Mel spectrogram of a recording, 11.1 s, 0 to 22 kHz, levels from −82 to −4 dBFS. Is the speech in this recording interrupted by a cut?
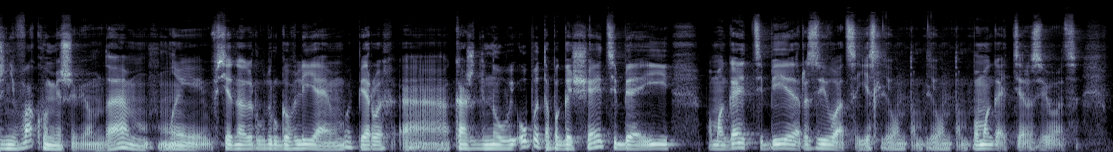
yes; 1 cut; at 9.3 s

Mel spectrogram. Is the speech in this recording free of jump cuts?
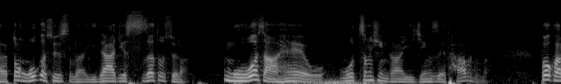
no; 1 cut; at 2.1 s

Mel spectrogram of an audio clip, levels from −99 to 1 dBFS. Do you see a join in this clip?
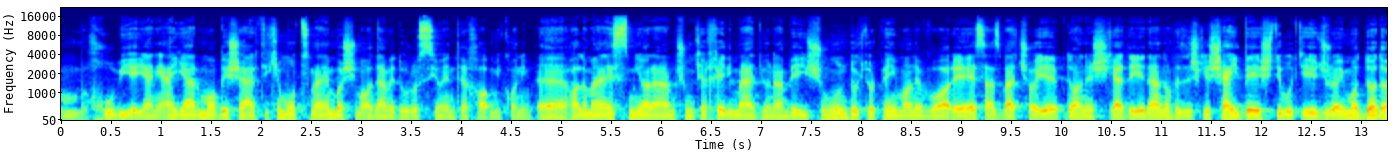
no; 0 cuts

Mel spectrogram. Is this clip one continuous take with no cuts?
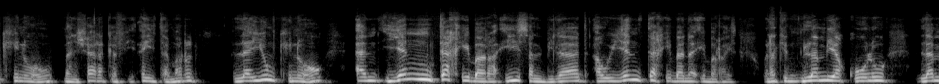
yes; 0 cuts

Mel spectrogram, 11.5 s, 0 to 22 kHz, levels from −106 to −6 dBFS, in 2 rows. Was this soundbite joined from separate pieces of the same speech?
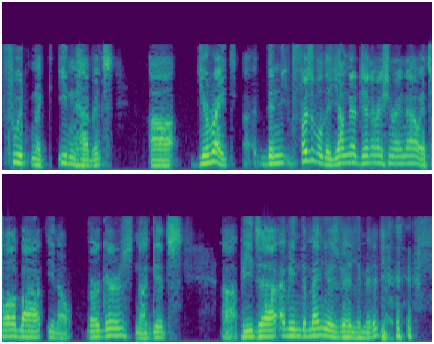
yes; 1 cut; at 3.2 s

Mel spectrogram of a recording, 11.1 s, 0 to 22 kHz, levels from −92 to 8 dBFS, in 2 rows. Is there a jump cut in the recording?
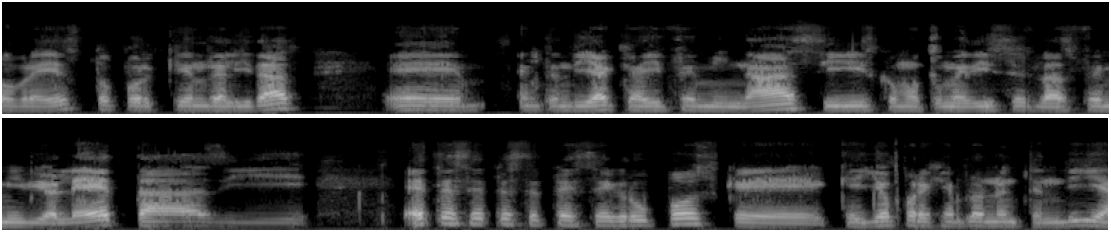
no; 0 cuts

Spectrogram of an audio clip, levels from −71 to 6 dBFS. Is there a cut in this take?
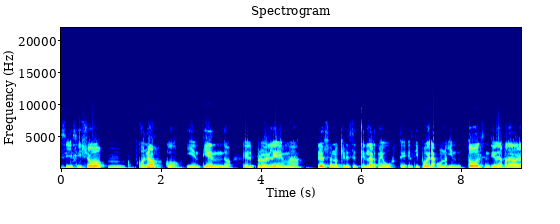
yes; 4 cuts; at 1.5 s, 5.1 s, 6.3 s, 7.7 s

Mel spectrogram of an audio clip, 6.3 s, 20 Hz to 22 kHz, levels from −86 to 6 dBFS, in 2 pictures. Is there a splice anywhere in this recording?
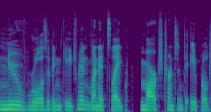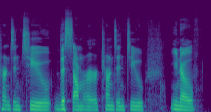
yes; 1 cut; at 2.0 s

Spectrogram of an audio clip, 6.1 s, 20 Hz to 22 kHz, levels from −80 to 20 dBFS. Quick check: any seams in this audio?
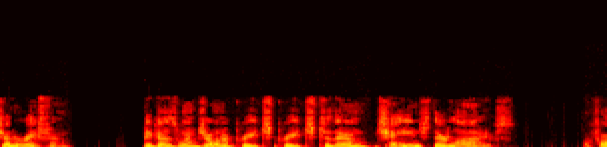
yes; 2 cuts; at 2.7 s, 3.7 s

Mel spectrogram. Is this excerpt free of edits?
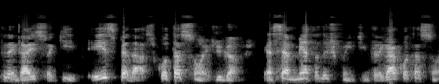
no; 1 cut; at 2.6 s

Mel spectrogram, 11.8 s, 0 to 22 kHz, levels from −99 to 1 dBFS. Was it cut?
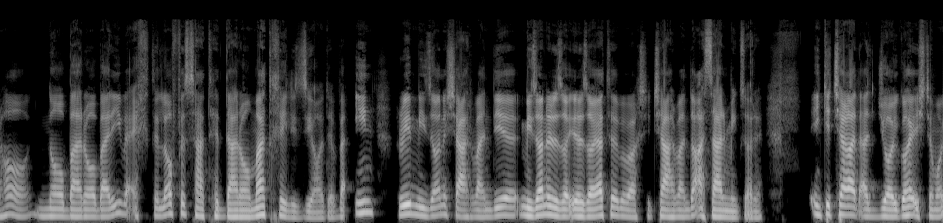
no; 0 cuts

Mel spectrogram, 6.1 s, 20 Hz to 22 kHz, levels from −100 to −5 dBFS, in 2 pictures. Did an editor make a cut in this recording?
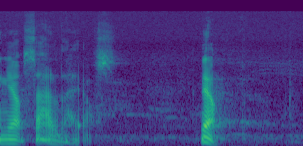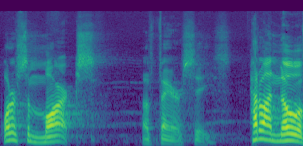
no; 0 cuts

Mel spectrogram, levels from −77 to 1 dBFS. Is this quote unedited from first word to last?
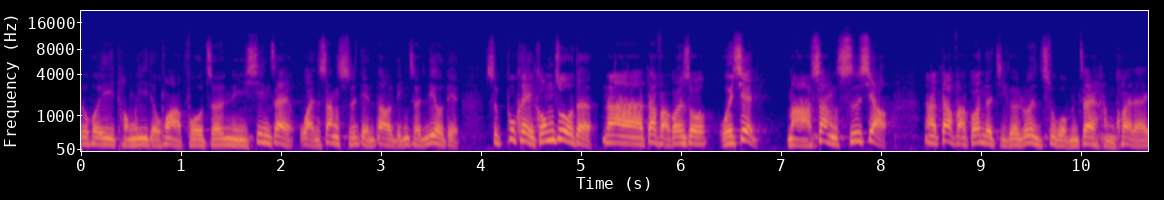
no; 1 cut; at 5.2 s

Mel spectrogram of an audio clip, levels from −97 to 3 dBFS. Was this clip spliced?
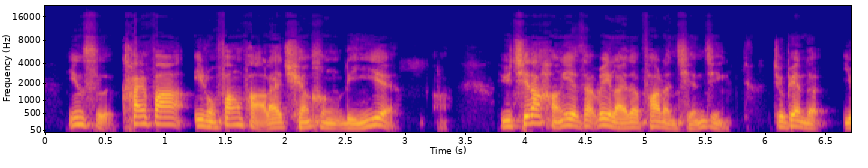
no; 0 cuts

